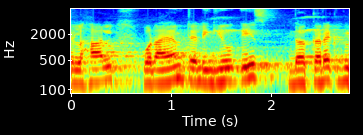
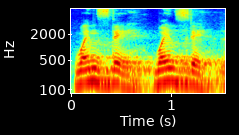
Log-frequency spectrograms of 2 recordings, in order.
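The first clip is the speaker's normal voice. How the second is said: ordinary talk, nothing marked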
